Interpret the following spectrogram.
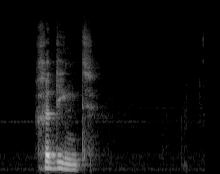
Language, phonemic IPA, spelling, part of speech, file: Dutch, /ɣɘˈdint/, gediend, verb, Nl-gediend.ogg
- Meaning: past participle of dienen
